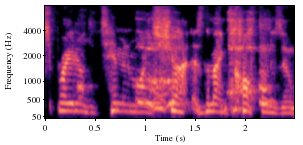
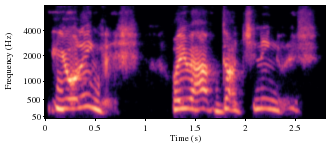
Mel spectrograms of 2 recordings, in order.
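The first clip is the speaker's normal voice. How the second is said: higher, surprised questioning; wondering; 6 semitones higher than usual. A narrator's reading. Old shopkeeper wonders at Daniel's English, surprised. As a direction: ask in raised-pitch surprise. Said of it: "the man wondered".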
